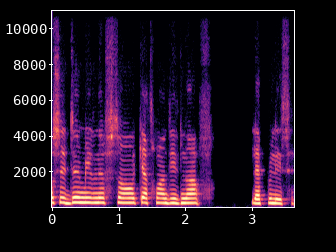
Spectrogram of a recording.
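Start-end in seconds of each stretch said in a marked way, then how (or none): 0.0-2.4 rattled off. Acted. Donald repeats number quickly.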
